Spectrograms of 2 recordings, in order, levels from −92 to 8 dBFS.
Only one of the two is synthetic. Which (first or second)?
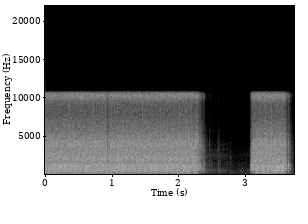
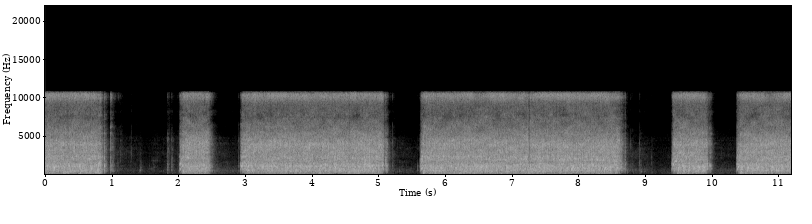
second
